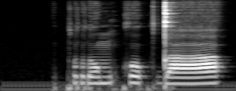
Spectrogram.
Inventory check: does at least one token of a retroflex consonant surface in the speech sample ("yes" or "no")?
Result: no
